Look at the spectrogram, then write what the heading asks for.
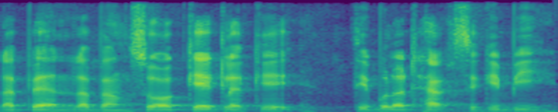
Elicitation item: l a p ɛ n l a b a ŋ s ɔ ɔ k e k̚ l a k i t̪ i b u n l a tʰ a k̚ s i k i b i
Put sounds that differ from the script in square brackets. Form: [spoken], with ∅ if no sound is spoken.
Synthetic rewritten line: l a p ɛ n l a b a ŋ s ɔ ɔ k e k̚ l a k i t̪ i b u [∅] l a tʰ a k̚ s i k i b i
